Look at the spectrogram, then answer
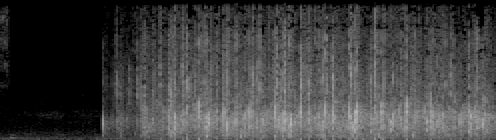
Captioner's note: audience applause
